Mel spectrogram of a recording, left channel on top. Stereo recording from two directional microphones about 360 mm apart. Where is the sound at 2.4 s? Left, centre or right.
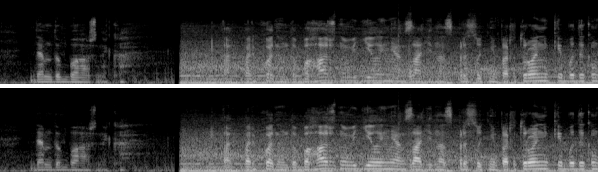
Centre.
